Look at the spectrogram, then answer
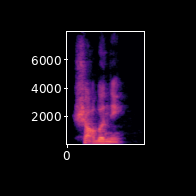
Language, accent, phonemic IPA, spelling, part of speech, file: French, France, /ʃaʁ.bɔ.ne/, charbonner, verb, LL-Q150 (fra)-charbonner.wav
- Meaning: 1. to turn into coal 2. to produce coal 3. to become coal 4. to work 5. to deal (to sell drugs)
